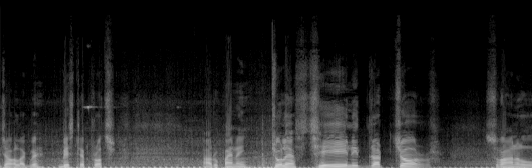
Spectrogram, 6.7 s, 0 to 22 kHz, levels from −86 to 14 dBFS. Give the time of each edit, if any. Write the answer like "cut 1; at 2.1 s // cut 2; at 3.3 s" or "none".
none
